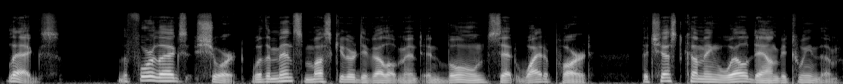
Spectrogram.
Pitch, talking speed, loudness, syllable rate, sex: 110 Hz, 140 wpm, -18 LUFS, 4.4 syllables/s, male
